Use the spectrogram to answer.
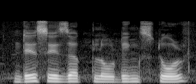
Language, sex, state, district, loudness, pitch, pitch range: English, male, Assam, Kamrup Metropolitan, -14 LUFS, 135 Hz, 125-140 Hz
